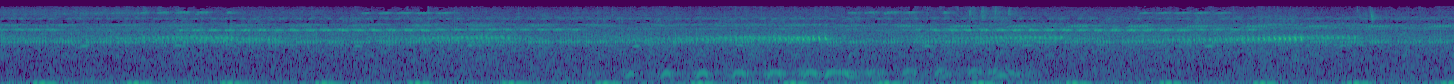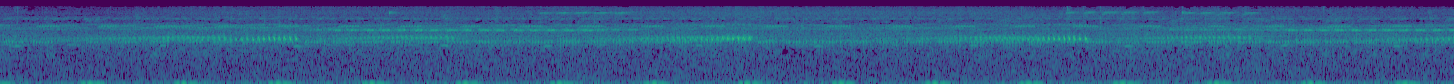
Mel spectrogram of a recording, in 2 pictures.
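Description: Night insect chorus of crickets trilling. One high trill swells and cuts off every two to three seconds over steadier pulsing chirps. About a quarter of the way in, a brief run of lower, quick pulses rises in pitch.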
